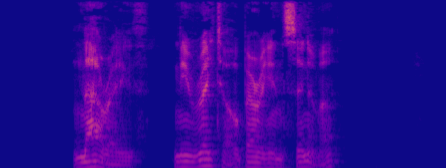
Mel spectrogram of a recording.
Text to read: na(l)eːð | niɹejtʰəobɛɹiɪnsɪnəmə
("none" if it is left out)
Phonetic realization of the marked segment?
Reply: ɹ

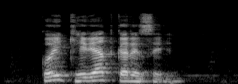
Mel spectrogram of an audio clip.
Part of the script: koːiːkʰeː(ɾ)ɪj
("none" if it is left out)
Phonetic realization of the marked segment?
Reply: ɾ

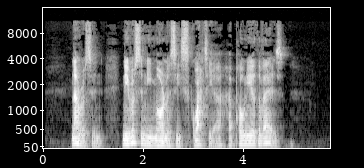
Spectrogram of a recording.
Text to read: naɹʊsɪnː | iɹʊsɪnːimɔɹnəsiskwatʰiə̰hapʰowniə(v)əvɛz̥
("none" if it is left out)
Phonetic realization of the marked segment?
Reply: ð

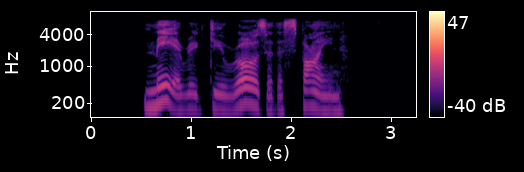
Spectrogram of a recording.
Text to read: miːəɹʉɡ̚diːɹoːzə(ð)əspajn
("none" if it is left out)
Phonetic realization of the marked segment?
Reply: ð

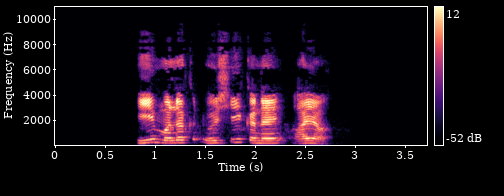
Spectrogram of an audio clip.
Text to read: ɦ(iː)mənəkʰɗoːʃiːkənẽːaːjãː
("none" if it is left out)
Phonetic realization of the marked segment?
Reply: iː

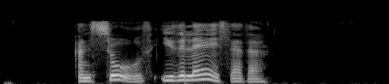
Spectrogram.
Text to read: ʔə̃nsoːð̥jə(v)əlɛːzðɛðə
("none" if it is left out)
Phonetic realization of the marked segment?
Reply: ð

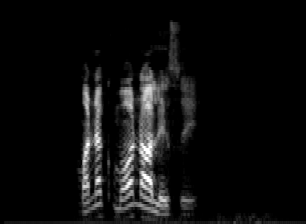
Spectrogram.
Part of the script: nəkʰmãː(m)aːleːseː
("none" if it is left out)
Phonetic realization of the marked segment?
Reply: n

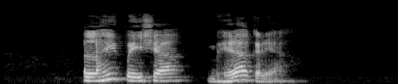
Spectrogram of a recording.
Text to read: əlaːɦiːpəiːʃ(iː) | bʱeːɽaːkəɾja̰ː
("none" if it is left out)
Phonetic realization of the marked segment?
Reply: aː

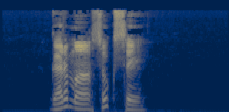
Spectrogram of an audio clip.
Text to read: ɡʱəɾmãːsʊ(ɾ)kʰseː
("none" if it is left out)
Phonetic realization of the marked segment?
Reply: none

